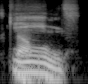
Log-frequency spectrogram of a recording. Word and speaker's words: Skenes: Skeens.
